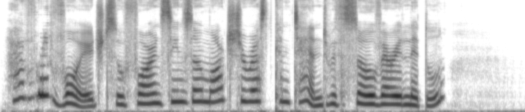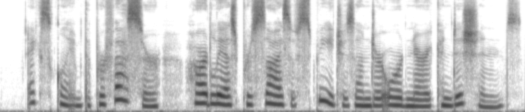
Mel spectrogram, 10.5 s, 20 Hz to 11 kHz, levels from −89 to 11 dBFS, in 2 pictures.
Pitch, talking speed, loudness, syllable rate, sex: 265 Hz, 160 wpm, -18 LUFS, 5.3 syllables/s, female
